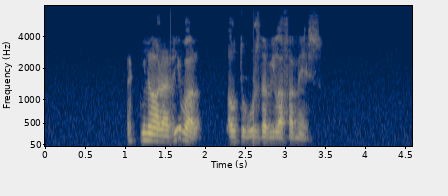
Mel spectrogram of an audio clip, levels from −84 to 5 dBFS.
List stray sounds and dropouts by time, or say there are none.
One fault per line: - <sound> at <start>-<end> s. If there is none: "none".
none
